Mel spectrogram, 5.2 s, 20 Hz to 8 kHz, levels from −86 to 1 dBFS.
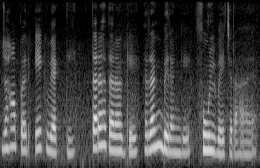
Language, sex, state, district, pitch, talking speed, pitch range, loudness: Hindi, female, Jharkhand, Palamu, 230 Hz, 150 wpm, 200-255 Hz, -19 LUFS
